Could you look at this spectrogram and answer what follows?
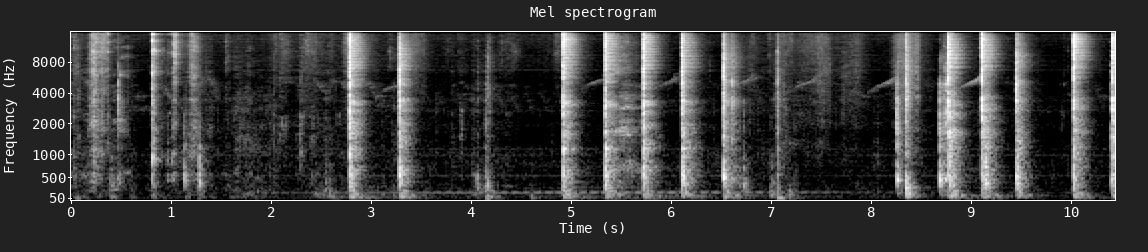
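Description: Hammer striking a tool driven into the sealant around a boat's window pane to cut the pane free: a series of sharp knocks, a few a second, in runs with short pauses between.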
